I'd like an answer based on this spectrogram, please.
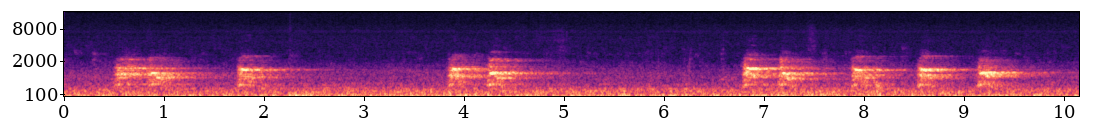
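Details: Dog barking on 2 June 2024 at 6:02 pm, sharp barks in short clusters of two to four, about nine in total, over a steady low rumble of background noise.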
